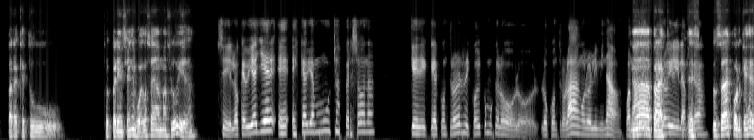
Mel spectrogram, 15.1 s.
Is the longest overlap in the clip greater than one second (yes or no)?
yes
